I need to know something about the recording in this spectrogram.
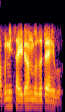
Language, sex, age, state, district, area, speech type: Assamese, male, 18-30, Assam, Sonitpur, rural, conversation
